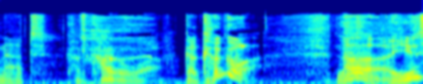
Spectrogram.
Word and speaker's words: Kakegawa: in kakegawa Japan but I'm probably mispronouncing that kakegawa na you say kagra but it's pronounced kakegawa you see a big difference between Google and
